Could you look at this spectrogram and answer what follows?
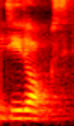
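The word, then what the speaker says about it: Xerox: तो देखिए जब वर्ड के शुरू में एक्स आता है तो वहाँ पे एक्स को हम ज प्रोनाउंस करते हैं, जैसे कि जीरोक्स। यहाँ पे देखिए एक्स शुरू में आया है तो एक्स का ज हो जाएगा, आई का हो जाएगा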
